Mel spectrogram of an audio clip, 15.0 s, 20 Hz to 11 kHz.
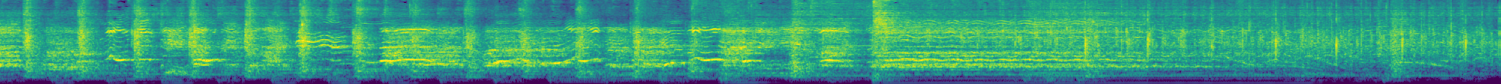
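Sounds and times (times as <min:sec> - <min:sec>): lead singer: 0:00.0 - 0:13.2
gospel choir singing: 0:00.0 - 0:14.5
hand clapping: 0:00.2 - 0:06.5, 0:10.8 - 0:15.0.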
